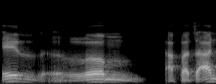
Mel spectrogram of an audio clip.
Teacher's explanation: Mim sukun bertemu dengan huruf wawu bacaan idhar safawi. Idhar safawi dibaca jelas.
